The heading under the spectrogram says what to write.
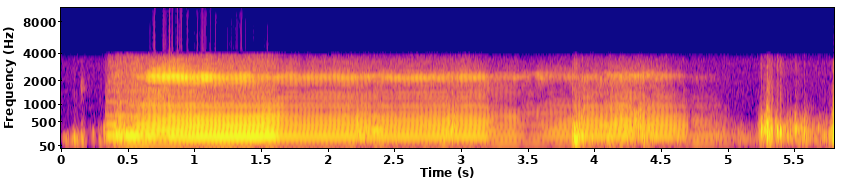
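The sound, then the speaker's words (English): A person hums one long, steady note for about five seconds as the eight-second hum of a breathing exercise, fairly loud, gradually softening before it stops, followed by a brief rustle. “Eight-second hum.”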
